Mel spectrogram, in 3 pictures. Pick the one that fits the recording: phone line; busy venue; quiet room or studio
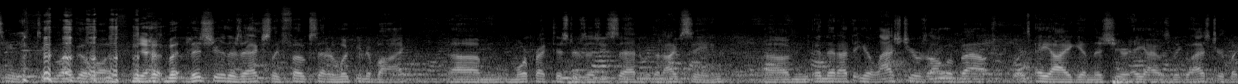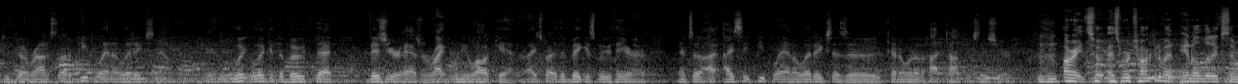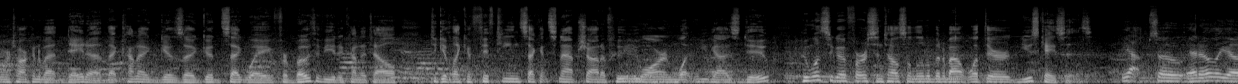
busy venue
